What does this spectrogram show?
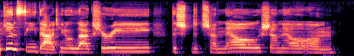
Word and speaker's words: Chanel: You can see that, luxury, the Chanel. It's so weird to say it with the English pronunciation. Chanel in French.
